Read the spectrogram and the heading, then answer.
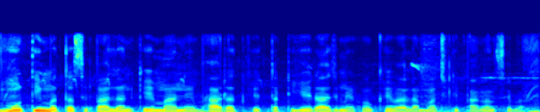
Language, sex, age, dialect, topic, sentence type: Bhojpuri, male, 18-24, Southern / Standard, agriculture, statement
